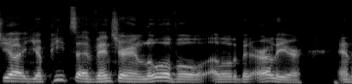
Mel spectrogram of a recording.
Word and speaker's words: Louisville: But technically, that's closer to the correct pronunciation anyway because technically it's French. It's Louisville, right? It's just that they say Louisville here.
